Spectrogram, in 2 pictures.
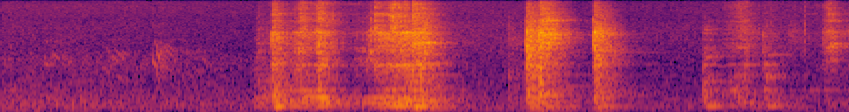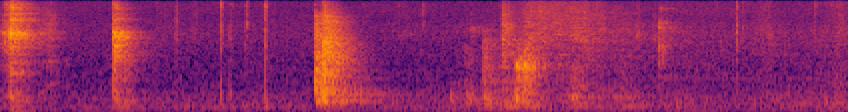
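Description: Metal pans clatter and clank on a stove.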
